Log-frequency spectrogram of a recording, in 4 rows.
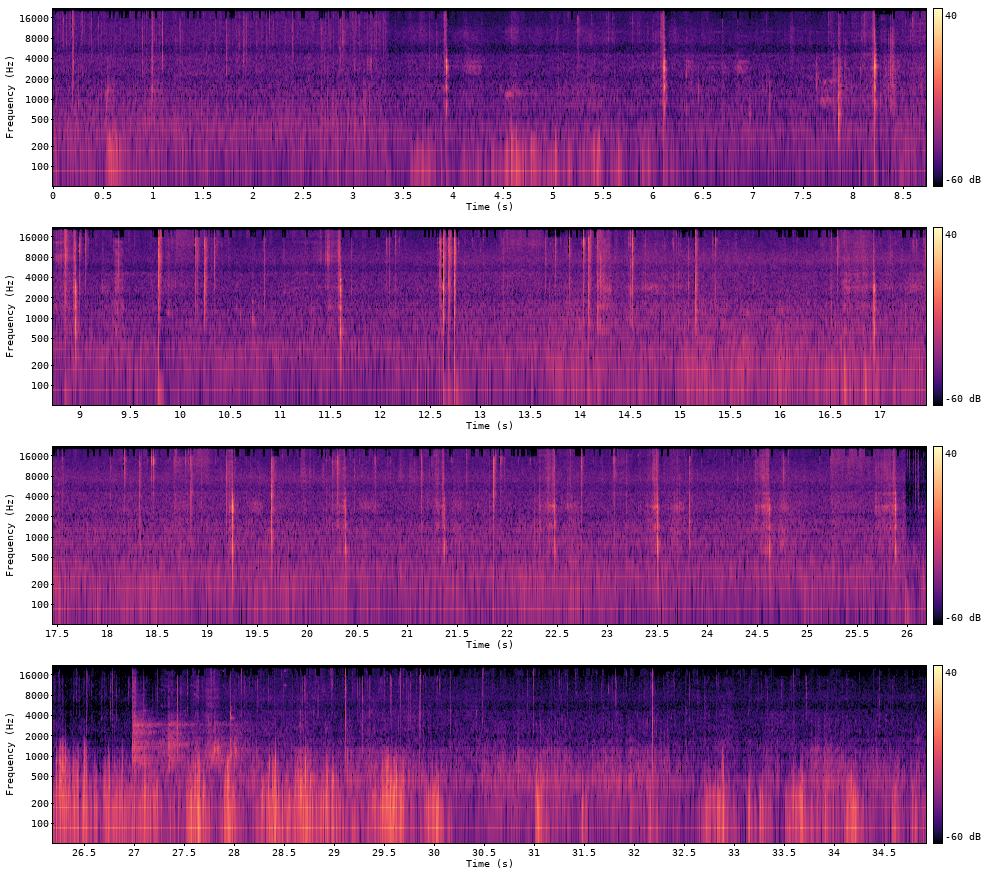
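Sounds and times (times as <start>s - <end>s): faint hiss: 0.0s - 26.1s
campfire crackling and popping: 0.0s - 34.9s.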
